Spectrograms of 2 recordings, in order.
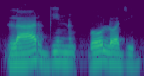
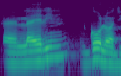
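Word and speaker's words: laryngology: एल ओ जी वाई लार गिनोलॉजी ला लेरिन गोलजी होगा sorry सही उच्चारण होगा इसका लेरिन गोलजी एल ए आर वाई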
